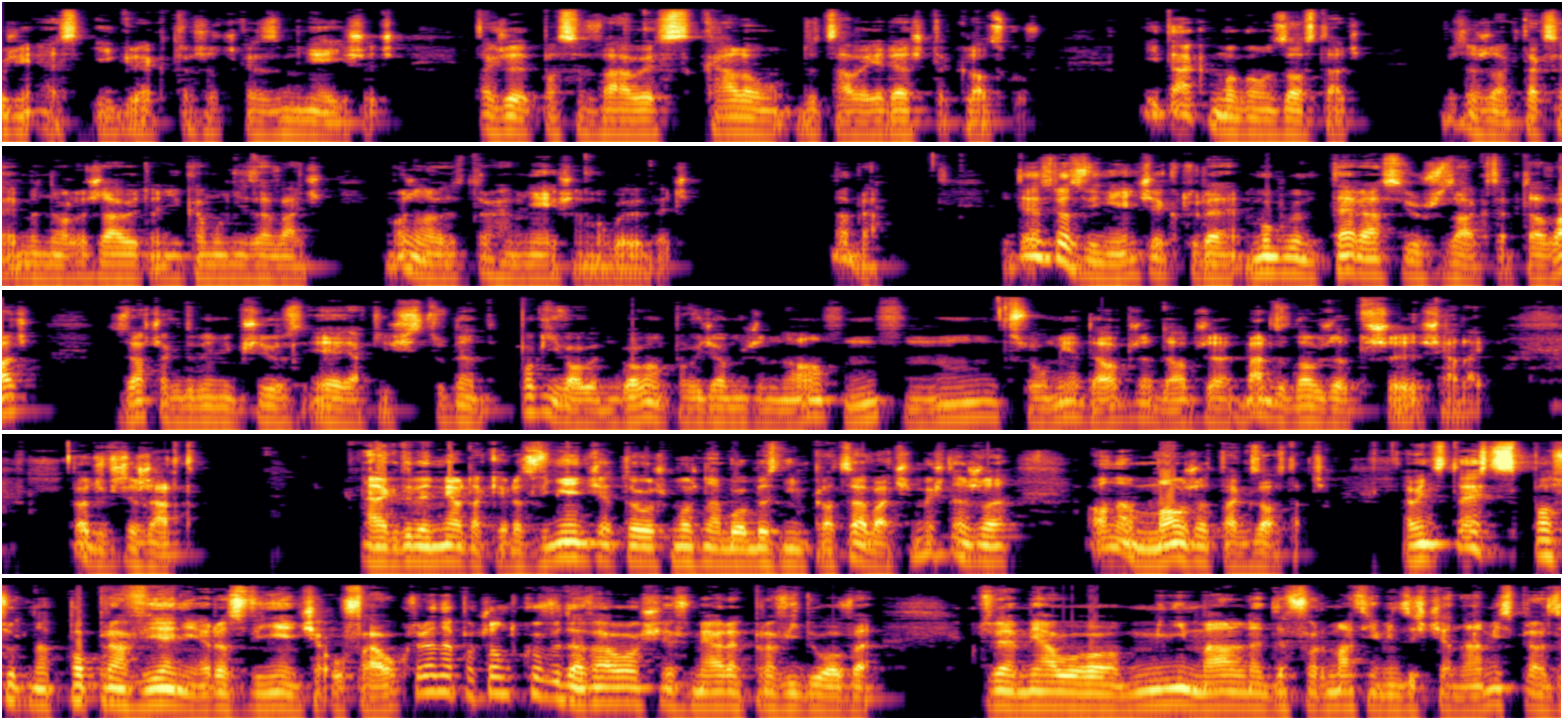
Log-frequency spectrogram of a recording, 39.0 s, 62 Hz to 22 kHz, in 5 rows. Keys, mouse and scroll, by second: 0.0 s, 0.6 y, 3.4 click, 3.7 g, 9.3 click, 10.3 s, 10.9 click, 12.1 middle click, 12.4 shift+click, 12.7 shift+middle click, 12.9 shift+scroll up 1, 14.1 a, 14.3 a, 15.7-16.7 scroll up 2, 17.3 g, 23.0 click, 23.7 shift+middle click, 25.4 a, 26.3 a, 26.7-27.1 scroll up 1, 27.7 shift+middle click, 29.4 shift+middle click, 30.6 shift+a, 37.4 t, 38.3 shift+space.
